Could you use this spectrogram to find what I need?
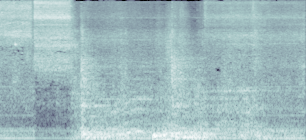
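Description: A forging press squeezes hot metal with a deep rumble.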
